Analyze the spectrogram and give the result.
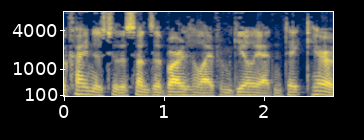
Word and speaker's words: Barzillai: Barzillai, I think, is actually the correct pronunciation of that name.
